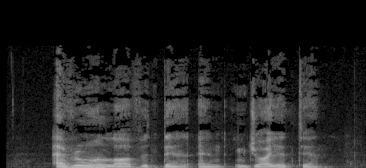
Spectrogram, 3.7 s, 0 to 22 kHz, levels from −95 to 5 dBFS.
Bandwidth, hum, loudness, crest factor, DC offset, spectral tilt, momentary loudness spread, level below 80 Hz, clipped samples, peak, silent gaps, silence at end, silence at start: 16 kHz; none; -31 LUFS; 26 dB; under 0.1%; -5 dB/octave; 10 LU; -76 dBFS; under 0.1%; -6 dBFS; none; 0.4 s; 0.55 s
